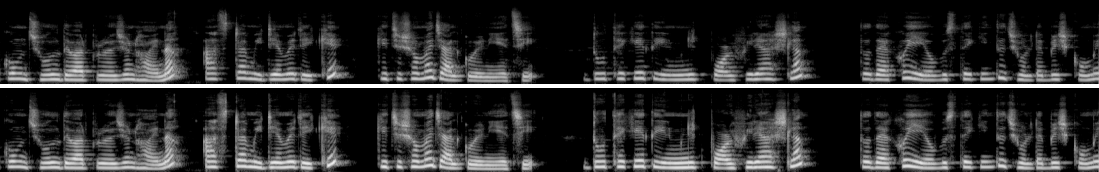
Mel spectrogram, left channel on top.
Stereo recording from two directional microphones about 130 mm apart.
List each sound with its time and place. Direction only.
0.0 s speech: 15° right (ahead or behind)
2.0 s speech: 70° right (ahead or behind); by 5.4 s 35° right (ahead or behind)
5.9 s speech: 65° right (ahead or behind)
8.5 s speech: 40° right (ahead or behind)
